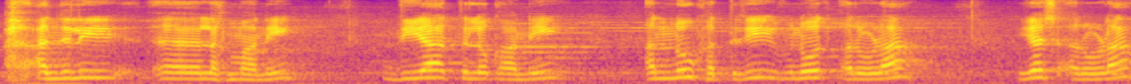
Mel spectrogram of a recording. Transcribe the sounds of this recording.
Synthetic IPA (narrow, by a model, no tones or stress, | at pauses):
ɐɲd͡ʒliːlɐkʰmaːniː | d̪ijaːt̪ɪloːkaːniː | ɐnːuːkʰɐt̪ɾiːʋɪnoːt̪ɐɾoːɽaː | jɐʃɐɾoːɽaː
